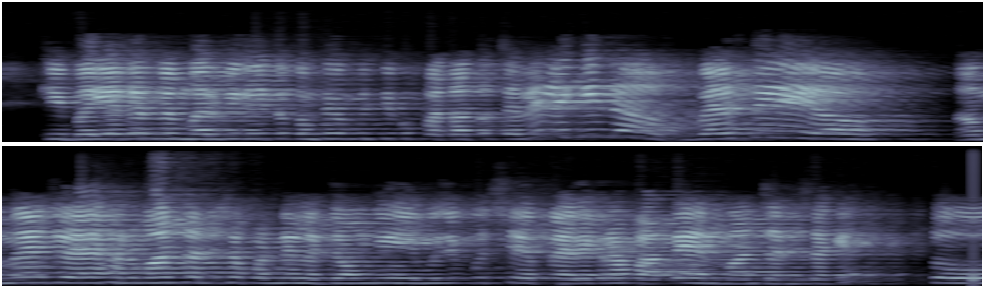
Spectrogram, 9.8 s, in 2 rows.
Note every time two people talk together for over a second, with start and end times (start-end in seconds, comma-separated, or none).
none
